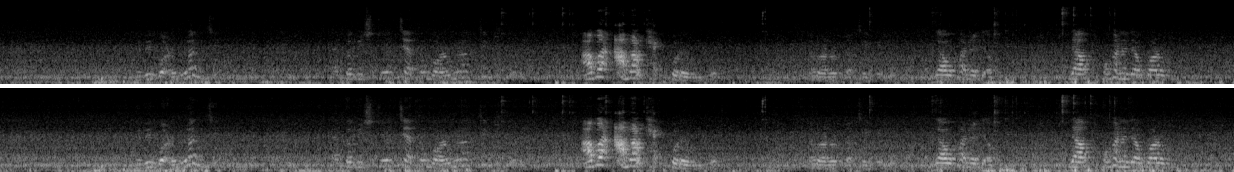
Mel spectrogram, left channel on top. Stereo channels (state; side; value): quieter; left; 5.1 dB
